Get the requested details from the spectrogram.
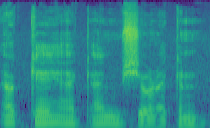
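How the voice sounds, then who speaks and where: A man voicing a frail old woman barkeeper with a creaky, slow, doddering voice. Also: medium pitch, voice pushed up, lightly acted.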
